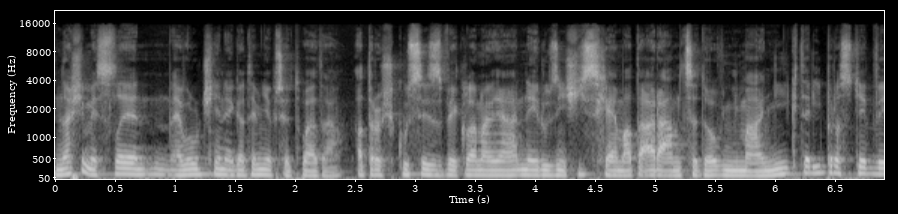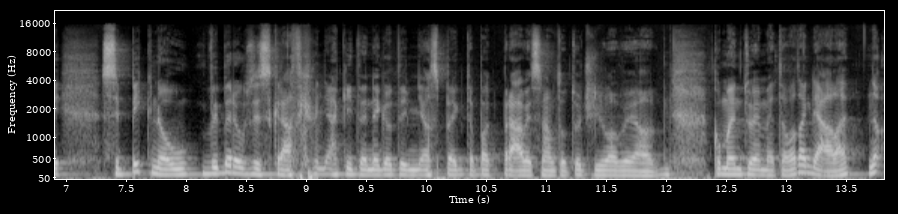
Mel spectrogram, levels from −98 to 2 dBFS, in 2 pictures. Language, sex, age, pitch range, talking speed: Czech, male, 20-39, 110-135 Hz, 195 wpm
